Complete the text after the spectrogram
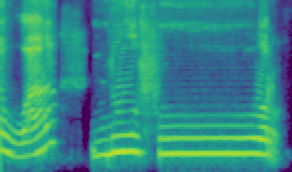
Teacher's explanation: نون کی دمہ واضح ہونا چاہیے، پورا آپ کا سرکل منیمم ہونا چاہیے. فور کر کے پھر آپ انشاءاللہ را پہ ہیوی کر کے روکیں گے 4 کاؤنٹ کے ساتھ.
